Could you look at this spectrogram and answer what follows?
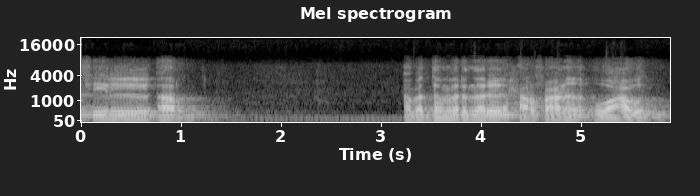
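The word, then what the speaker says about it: واو: അബദ്ധം വരുന്നൊരു ഹർഫാണ് വാവ്. വാവിൻ്റെ ഉച്ചാരണം വ്യക്തമായി 2 ചുണ്ടുകളിൽ നിന്ന് തന്നെ വരണം. അത് താഴെ ചുണ്ട് മേലെ പല്ലും ചേർത്തുകൊണ്ട് വ എന്നായി പോകരുത്. ഉവ എന്ന ചുണ്ട് വൃത്താകൃതിയിലാക്കിക്കൊണ്ട് തന്നെ ഉച്ചരിക്കണം.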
